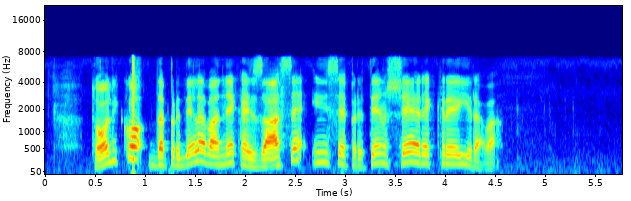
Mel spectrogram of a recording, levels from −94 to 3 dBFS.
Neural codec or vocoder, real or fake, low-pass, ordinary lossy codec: none; real; 7.2 kHz; AAC, 48 kbps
